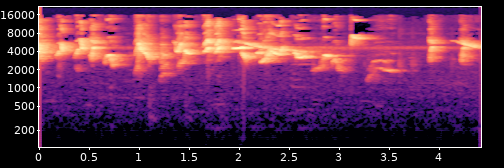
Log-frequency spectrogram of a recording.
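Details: Rapid, varied warbling from a female Oriental magpie-robin urging males to sing, with chirps and slurred whistles packed closely together before thinning to a few sliding notes.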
